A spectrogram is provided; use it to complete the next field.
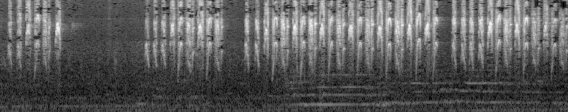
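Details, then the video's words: Javan black-capped babbler singing actively in the ngriwik style: fast series of sharp, dry chirps, about three per second, in bursts broken by short pauses, with a faint low hum beneath. "Suara Nembak Ngriwik Burung Sogok Ontong Gacor"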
